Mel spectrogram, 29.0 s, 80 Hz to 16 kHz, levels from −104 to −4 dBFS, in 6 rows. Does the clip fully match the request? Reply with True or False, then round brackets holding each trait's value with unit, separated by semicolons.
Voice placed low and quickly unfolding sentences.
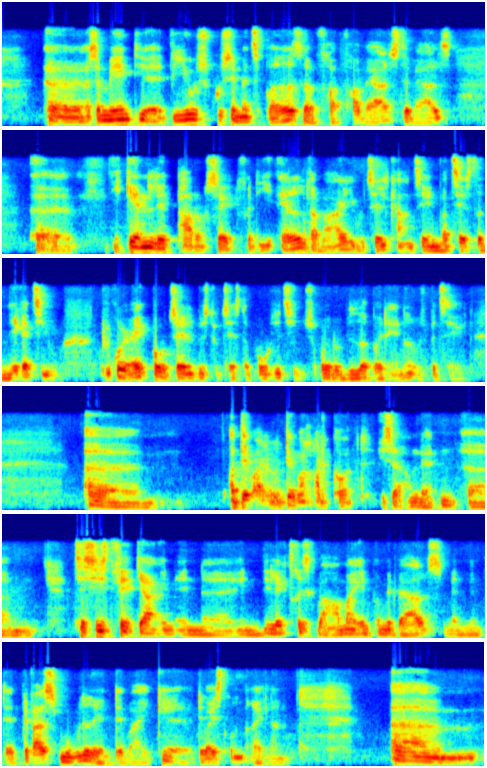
False (95 Hz; 190 wpm)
